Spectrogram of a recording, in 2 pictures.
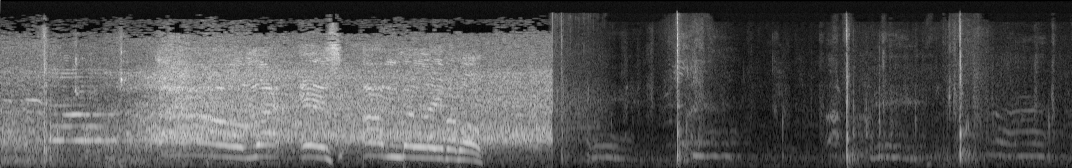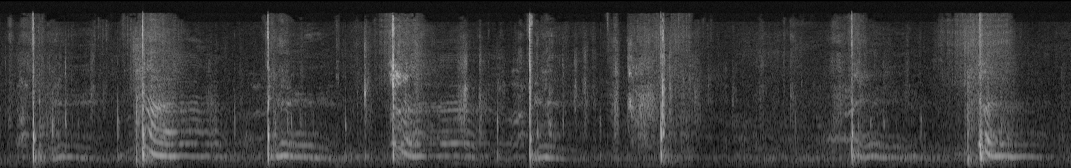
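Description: Stadium crowd cheering and shouting loudly, cut off abruptly about five seconds in. Then a tennis rally on a clay court: sharp racket-on-ball strikes roughly every second and a half, most with a player's short grunt.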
